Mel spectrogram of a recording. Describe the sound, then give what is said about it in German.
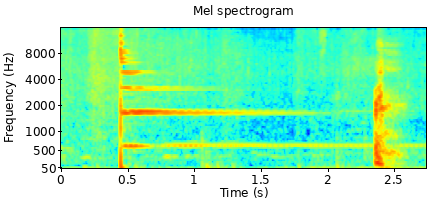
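Two wine glasses, poured from a bottle of Riesling, clink together in a toast, a bright ringing chime with sustained tones that slowly fade, followed by a second, softer clink a couple of seconds later. “zwei Gläser und eine Flasche Riesling fertig? Ah, Luki, endlich wieder Riesling und Fritte. Cheers.”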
